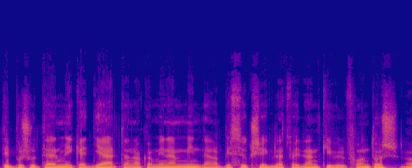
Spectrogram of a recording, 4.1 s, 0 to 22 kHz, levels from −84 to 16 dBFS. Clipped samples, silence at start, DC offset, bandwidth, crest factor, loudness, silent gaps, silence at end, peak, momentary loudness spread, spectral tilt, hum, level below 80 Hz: under 0.1%; 0.05 s; under 0.1%; 10 kHz; 12 dB; -16 LUFS; none; 0 s; -2 dBFS; 4 LU; -7.5 dB/octave; none; -32 dBFS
